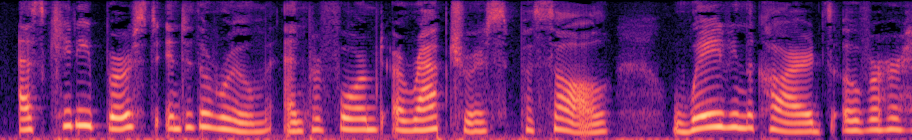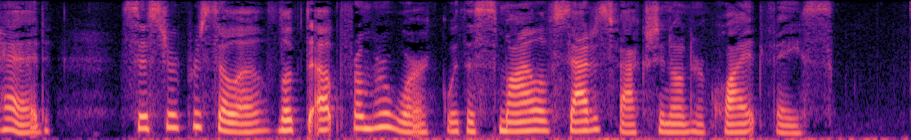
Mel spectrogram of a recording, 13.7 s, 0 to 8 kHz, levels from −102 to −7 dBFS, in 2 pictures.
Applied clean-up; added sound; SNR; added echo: neural mask model Resemble Enhance denoiser.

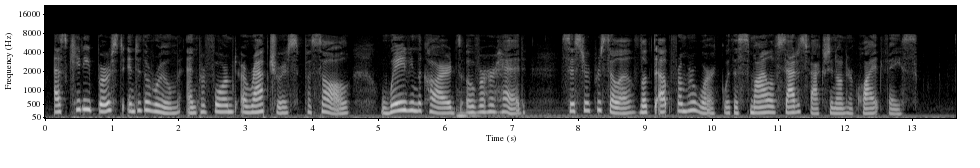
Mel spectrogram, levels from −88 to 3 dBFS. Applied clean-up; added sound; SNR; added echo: none; Bowed string instrument; 15 dB; none.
